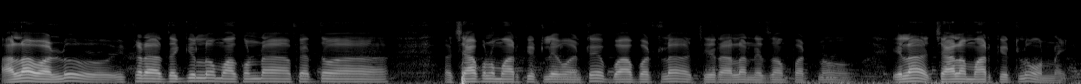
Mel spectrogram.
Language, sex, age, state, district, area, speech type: Telugu, male, 30-45, Andhra Pradesh, Bapatla, urban, spontaneous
